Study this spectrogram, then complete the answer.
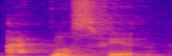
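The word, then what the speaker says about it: atmosphere: आप प्रोनाउंसिएशन देखें कि ये एटमॉस नहीं है, जो MOS आ रहा है यहाँ पे, ये ओ हम नहीं बोलते, हम एटमोसफियर, एटमोसफियर।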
